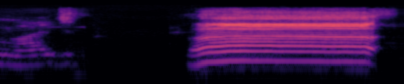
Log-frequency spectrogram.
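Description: A man's voice holding one long, steady 'ehh' hesitation sound for about a second, starting about a second in, after faint speech that fades out at the start.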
